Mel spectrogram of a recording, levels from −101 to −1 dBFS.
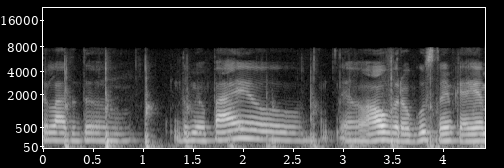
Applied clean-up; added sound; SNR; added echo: none; Run; 13 dB; none.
